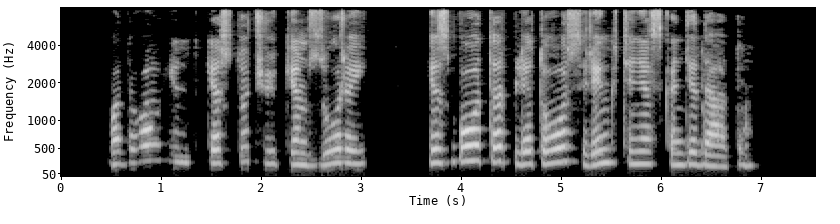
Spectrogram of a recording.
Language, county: Lithuanian, Kaunas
